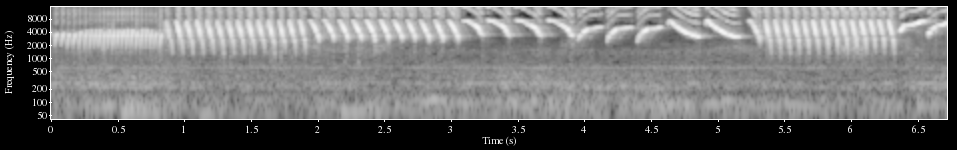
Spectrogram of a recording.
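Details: Canary master song intended to make other canaries join in: a steady buzzy tone, a long fast pulsing trill, then a run of descending whistled slurs and another quick trill.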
